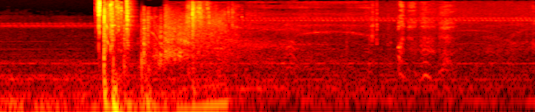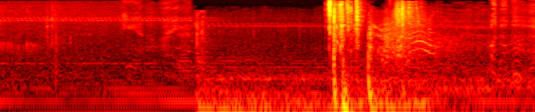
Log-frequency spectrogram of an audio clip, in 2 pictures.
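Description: A rifle fires loud single shots that echo away.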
